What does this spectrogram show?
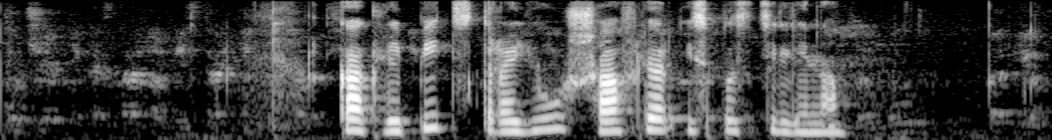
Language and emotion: Russian, neutral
